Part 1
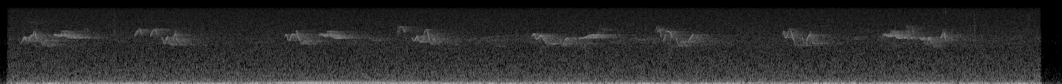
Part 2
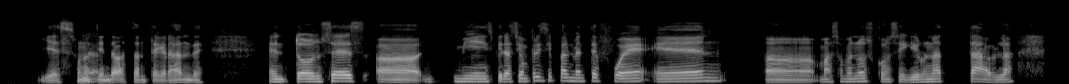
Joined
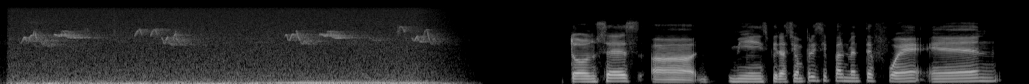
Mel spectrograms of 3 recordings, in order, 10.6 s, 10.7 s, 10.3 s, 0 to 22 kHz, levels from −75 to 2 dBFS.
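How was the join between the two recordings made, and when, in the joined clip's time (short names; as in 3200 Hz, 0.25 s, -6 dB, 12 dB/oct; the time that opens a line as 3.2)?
part 1
4.16–4.92 fade out quadratic
4.92–5.62 mute
5.62 switch to part 2 from 2.87 s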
